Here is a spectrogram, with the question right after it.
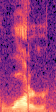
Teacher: where the R is actually the second syllable for most American English speakers like myself. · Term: syllabic R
